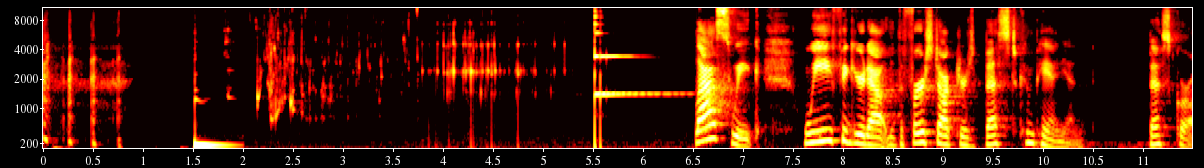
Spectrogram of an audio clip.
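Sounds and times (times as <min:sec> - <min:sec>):
whiskey glasses clinking and tapping: 0:01.5 - 0:02.7, 0:03.6 - 0:06.5
small drippy liquid sounds: 0:01.5 - 0:05.3
speech: 0:06.5 - 0:10.5, 0:11.1 - 0:11.4.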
